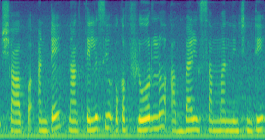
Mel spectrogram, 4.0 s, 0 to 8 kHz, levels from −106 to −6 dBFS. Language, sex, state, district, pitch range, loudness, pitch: Telugu, female, Andhra Pradesh, Annamaya, 205-225 Hz, -17 LUFS, 220 Hz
